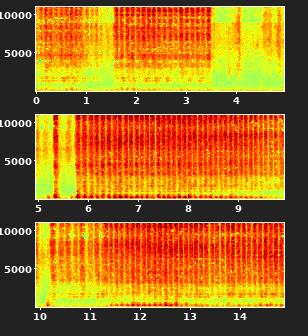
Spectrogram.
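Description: A blue colored pencil shades an owl's wing on a flat paper coloring book page lying on a table, while the other hand, with long nails, rests on the paper. Steady rubbing strokes make a soft, dry, scratchy hiss with a bright, papery grain and a quick back-and-forth rhythm, briefly pausing partway through. Two sharp ticks break in, and the shading grows louder and denser in the middle before easing into steady strokes again.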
